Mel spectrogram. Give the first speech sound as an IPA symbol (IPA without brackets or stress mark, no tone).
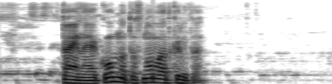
t̪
